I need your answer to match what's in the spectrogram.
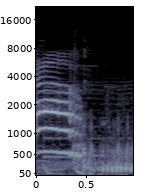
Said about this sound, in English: So cats alter their voices to ensure maximum attention will be given to them by us, by making sounds in the same wavelength and same pitch as a crying child. Oh, I see. So with your meows, you're manipulating me.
